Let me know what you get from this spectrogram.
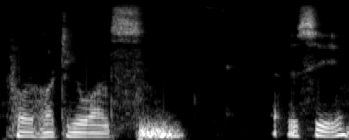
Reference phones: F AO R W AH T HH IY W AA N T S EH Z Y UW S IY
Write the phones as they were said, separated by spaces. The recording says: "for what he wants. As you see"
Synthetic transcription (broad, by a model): F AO R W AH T HH IY W AA N T S Y UW S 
